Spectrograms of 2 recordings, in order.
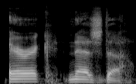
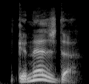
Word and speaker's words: Gnezda: The G is silent. – Then why have it? I've always wondered about that. – Well, why have it? – Well, you know, my dad, it's a Slovenian name meaning nest. And my dad grew up near an Indian reservation near Buffalo. And they always pronounced the G. They pronounced it Gnezda.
